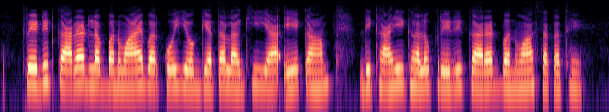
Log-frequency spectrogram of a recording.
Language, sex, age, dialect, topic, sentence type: Chhattisgarhi, female, 18-24, Eastern, banking, question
